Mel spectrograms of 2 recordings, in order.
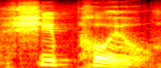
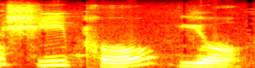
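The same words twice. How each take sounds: First: शिप हो यो run together like the Korean recording; native-like echo. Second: शी फो यो, very slow, each syllable apart. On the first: Teacher echoing the native speaker's reading. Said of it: "Korean इसको कैसे पढ़ते हैं". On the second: Teacher breaking down the word for students, very slow. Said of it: "तो ये ओ की बजाय फो बन जाएगा". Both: Shown as a demonstration.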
